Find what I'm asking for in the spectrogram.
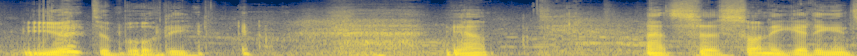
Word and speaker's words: Göteborg: Well, in English, the version is Gothenburg. But Göteborg, obviously, is how you say it in Swedish, but I gather that that's not the correct way to pronounce it.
